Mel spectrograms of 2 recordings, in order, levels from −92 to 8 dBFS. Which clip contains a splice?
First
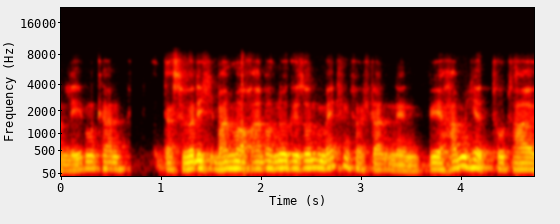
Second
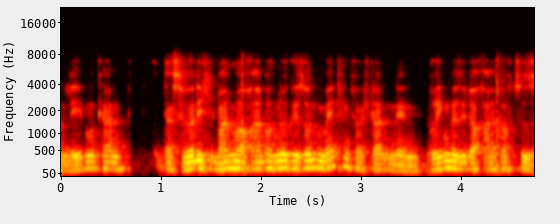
second; 1 cut; at 3.7 s

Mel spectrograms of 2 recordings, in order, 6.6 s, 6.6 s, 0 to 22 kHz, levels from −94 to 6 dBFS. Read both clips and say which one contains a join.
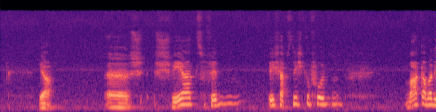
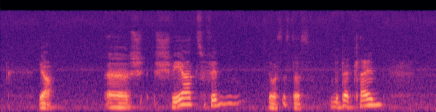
second; 1 cut; at 3.9 s

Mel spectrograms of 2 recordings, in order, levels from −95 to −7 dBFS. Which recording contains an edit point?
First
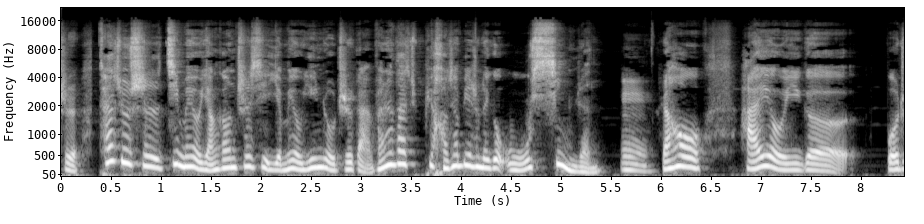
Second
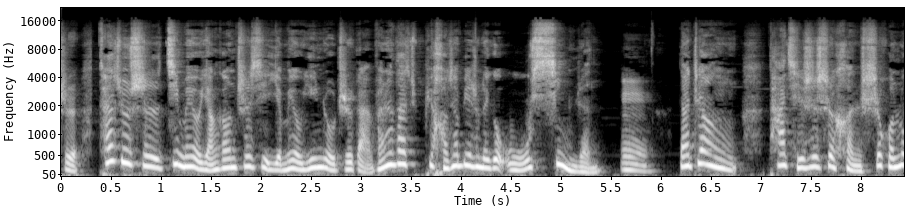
first; 1 cut; at 6.0 s

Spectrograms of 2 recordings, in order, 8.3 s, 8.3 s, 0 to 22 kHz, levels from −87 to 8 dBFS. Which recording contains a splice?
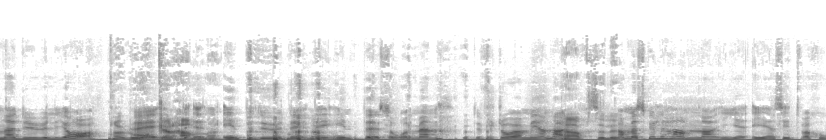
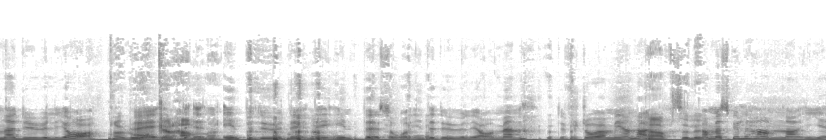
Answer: first; 1 cut; at 4.1 s

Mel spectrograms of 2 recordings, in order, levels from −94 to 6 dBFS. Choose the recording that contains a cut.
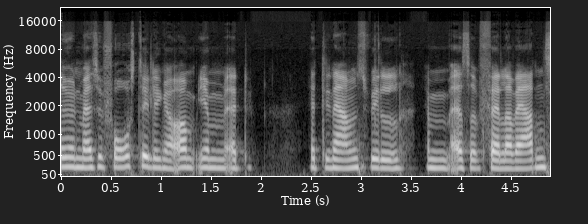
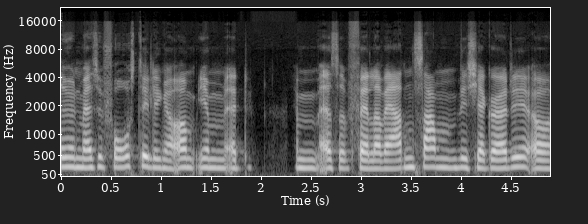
second; 1 cut; at 2.3 s

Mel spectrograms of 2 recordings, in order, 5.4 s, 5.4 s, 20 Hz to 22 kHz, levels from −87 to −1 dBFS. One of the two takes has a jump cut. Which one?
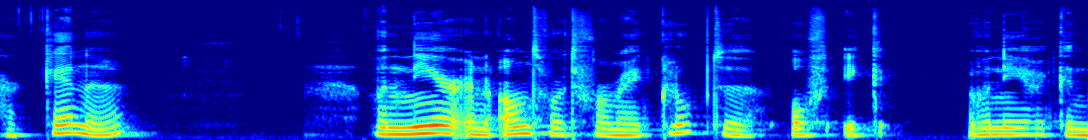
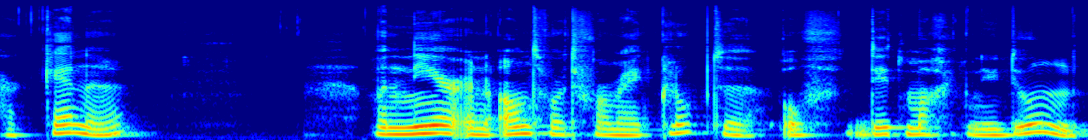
second; 1 cut; at 3.9 s

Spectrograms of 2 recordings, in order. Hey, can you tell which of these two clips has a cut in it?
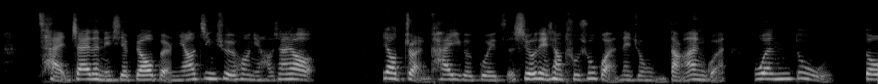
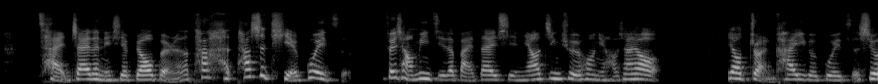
first; 2 cuts; at 1.7 s, 7.5 s

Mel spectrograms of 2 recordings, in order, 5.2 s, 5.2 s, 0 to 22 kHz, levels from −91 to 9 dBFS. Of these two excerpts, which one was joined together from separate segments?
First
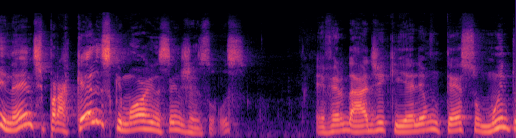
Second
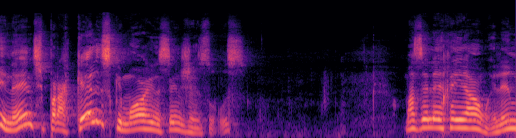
first; 1 cut; at 3.0 s

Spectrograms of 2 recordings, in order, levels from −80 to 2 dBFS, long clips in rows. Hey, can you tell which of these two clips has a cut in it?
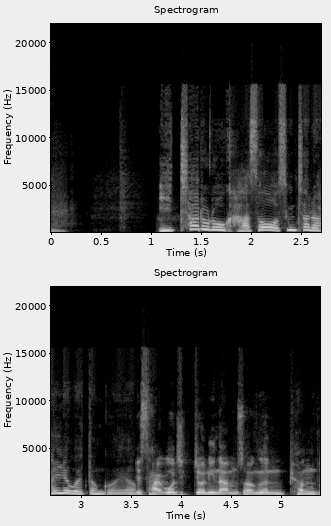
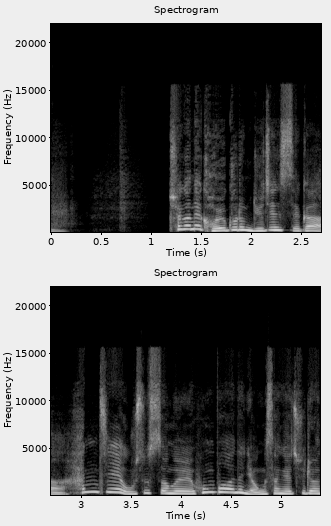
first; 2 cuts; at 1.0 s, 3.5 s

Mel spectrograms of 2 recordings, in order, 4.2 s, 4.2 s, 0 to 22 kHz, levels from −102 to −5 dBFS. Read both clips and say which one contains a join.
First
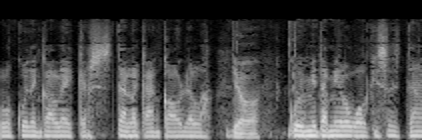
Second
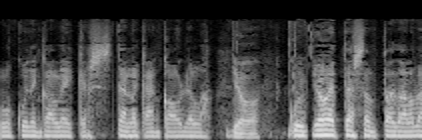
second; 1 cut; at 3.0 s

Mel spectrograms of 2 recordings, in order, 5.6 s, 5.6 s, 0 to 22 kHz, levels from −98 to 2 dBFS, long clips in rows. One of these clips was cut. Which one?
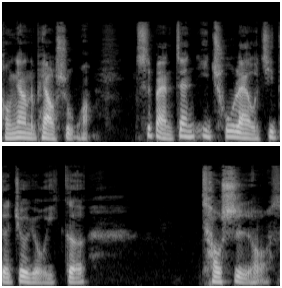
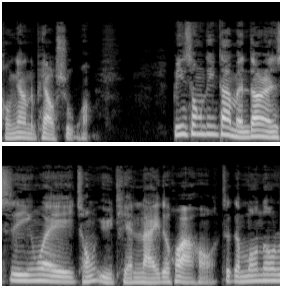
first; 1 cut; at 1.3 s

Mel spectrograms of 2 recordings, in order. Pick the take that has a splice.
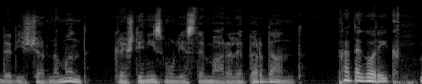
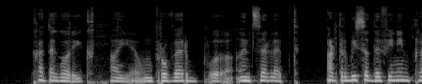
second; 1 cut; at 1.1 s

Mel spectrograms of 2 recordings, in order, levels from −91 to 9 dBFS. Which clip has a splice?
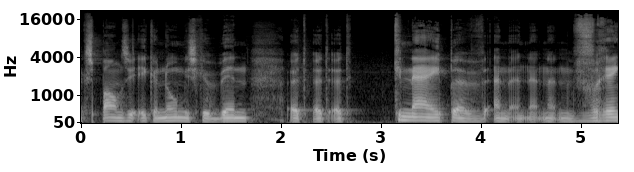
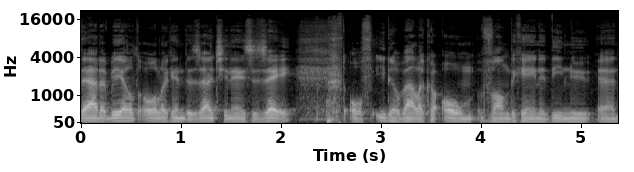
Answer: second; 1 cut; at 2.6 s

